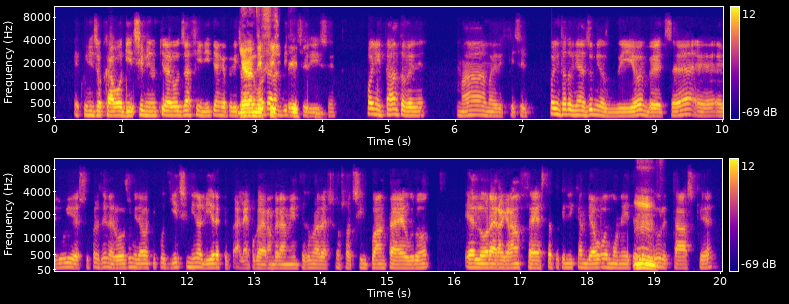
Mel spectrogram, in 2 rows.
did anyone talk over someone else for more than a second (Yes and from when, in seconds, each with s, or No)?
Yes, from 2.8 s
